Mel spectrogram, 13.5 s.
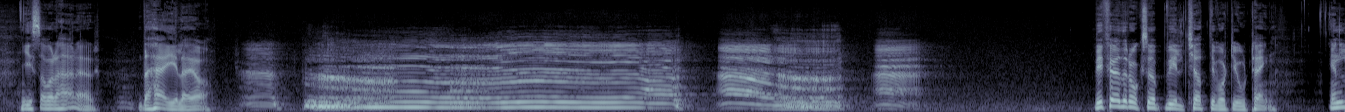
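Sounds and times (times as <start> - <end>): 
speech: 0.2 - 3.5, 11.0 - 13.4
red deer stag roaring during the rut: 2.4 - 9.5.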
